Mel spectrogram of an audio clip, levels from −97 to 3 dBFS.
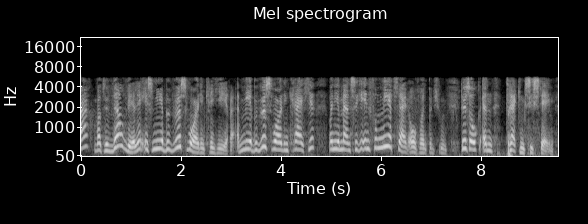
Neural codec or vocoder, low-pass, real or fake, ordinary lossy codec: codec, 16 kHz, 8 kbps, FreqCodec, smaller model; 5.4 kHz; fake; none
